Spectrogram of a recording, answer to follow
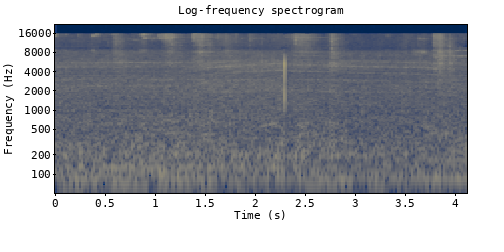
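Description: Northern Class 331 electric multiple unit running alongside the platform: a steady low rumble throughout, with one brief high chirp a little past halfway.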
